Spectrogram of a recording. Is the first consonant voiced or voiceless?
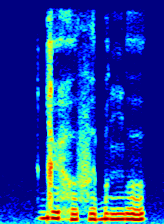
voiced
